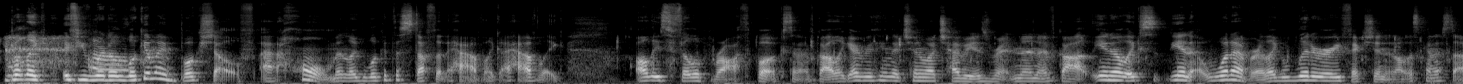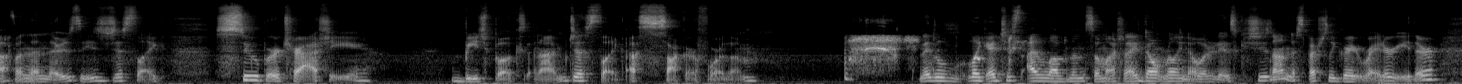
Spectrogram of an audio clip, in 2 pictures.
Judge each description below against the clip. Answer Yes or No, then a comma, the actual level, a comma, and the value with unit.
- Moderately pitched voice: Yes, medium, 170 Hz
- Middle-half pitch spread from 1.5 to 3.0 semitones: No, average, 4.8 semitones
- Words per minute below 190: No, fast, 205 wpm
